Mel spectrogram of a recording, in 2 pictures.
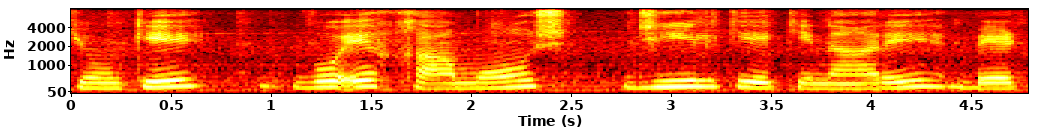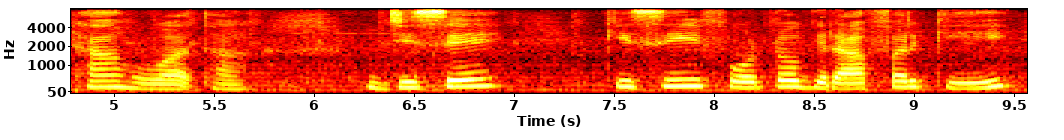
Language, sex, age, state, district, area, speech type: Urdu, female, 45-60, Delhi, North East Delhi, urban, spontaneous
